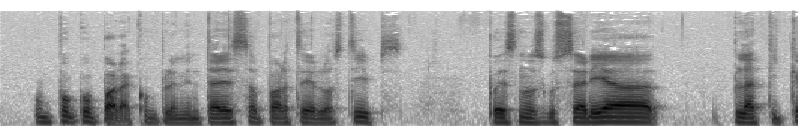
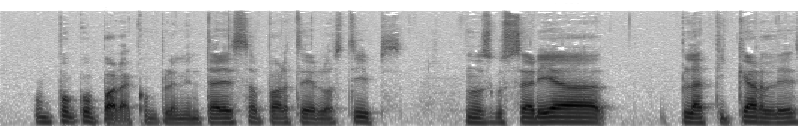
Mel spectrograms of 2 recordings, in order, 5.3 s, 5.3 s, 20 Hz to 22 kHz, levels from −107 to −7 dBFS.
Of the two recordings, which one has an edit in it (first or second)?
second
